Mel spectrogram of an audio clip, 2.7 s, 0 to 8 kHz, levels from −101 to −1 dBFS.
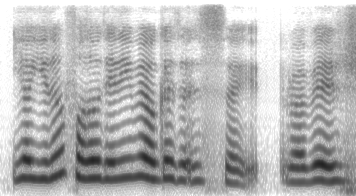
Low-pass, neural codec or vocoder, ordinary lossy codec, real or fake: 7.2 kHz; codec, 24 kHz, 0.5 kbps, DualCodec; none; fake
